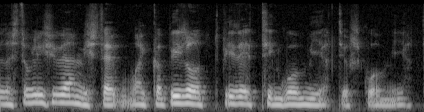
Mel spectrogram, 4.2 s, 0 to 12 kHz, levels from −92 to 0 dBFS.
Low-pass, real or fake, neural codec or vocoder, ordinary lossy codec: 10.8 kHz; real; none; none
